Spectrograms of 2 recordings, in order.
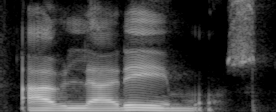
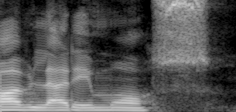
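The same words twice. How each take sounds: First: The stress falls on the second-to-last syllable. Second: The stress falls on the last syllable. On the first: The speaker calls it right. "el acento está un poquito más adelante" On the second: The speaker calls it wrong. "no hablaremos"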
